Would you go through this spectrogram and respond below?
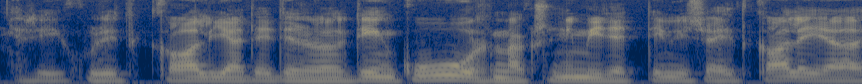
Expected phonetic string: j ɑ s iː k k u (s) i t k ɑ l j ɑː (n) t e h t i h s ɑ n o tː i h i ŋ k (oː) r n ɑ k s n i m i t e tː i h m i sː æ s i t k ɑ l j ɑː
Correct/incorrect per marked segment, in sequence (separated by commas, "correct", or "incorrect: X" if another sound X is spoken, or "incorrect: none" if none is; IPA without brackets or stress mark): correct, incorrect: none, incorrect: uː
